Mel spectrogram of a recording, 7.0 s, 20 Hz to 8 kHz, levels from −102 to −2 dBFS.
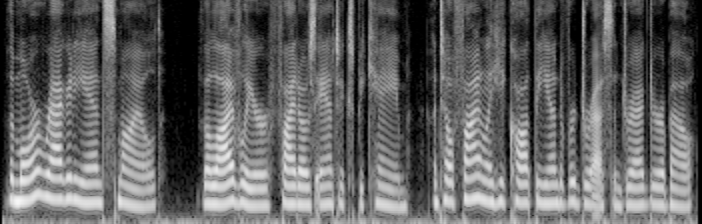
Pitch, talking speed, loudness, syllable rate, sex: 210 Hz, 195 wpm, -18 LUFS, 5.9 syllables/s, female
